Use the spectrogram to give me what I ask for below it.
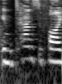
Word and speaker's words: intensify: Chúng ta thấy chỉ có intensify nhấn âm tiết thứ hai.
